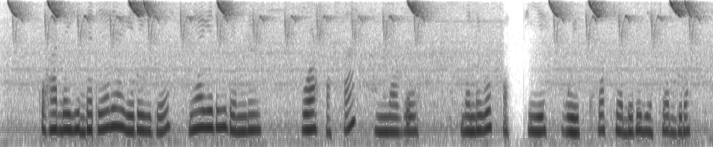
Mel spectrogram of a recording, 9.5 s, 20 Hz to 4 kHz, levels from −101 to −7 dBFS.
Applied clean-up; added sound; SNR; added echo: none; Bird; 13 dB; none.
